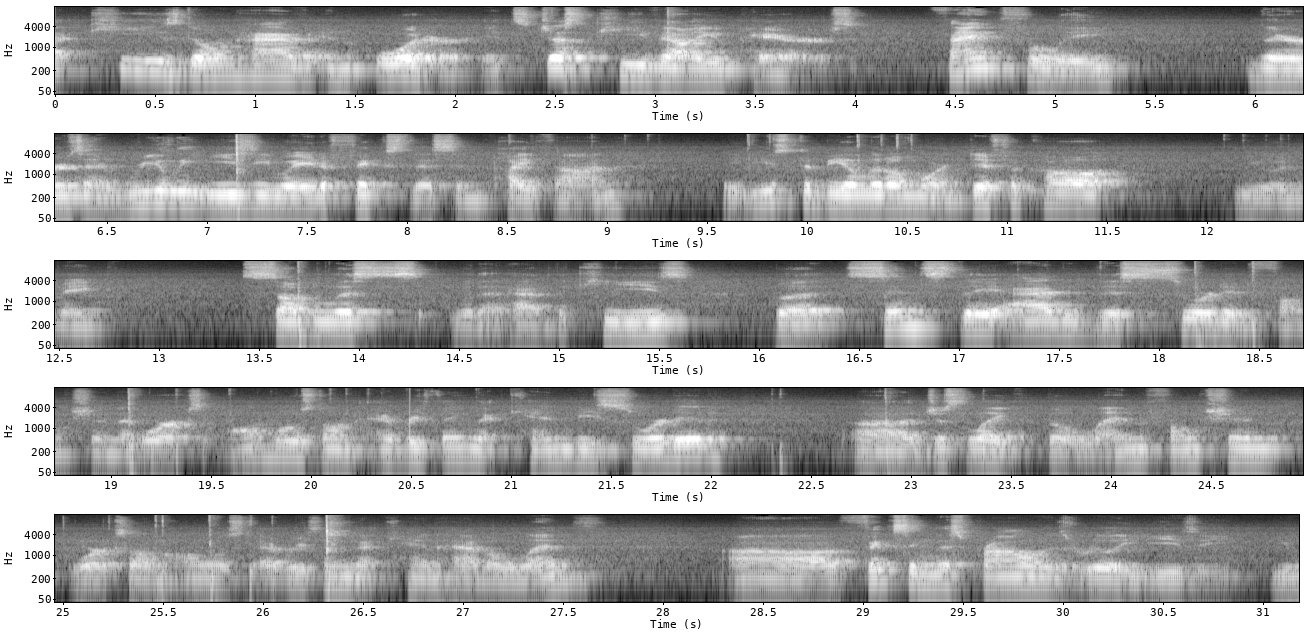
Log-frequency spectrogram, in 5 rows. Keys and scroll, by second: 7.1 Return, 8.4 Up, 8.9 Down, 9.7 `, 10.2 Escape, 10.8 Right, 12.2 Right, 13.7 i, 16.1-19.1 typing, 19.6 shift+Right, 22.3 shift+Right, 22.9 shift+0, 25.1 Escape, 25.7 shift+;, 26.1 shift+w, 26.3 Return.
